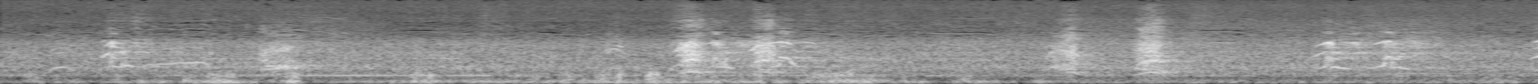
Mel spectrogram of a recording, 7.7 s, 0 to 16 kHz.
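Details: A German Shepherd barks in loud, irregular bursts, with a few higher yips between them, during exercise 4 of a 2015 protection-dog competition.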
